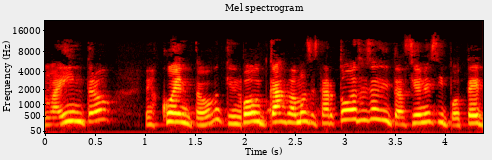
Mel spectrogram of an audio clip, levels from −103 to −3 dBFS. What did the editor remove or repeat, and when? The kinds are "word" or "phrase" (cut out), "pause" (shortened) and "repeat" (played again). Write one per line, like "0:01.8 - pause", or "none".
0:02.0 - word
0:02.9 - word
